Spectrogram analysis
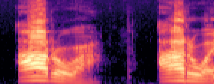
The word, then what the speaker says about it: Ottawa: 자, 여기서 Ottawa, 자, 오타와라고 읽지 않습니다. 물론 오타와가 발음 기호인데요. 보통은 아로와 이렇게 읽어줍니다.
